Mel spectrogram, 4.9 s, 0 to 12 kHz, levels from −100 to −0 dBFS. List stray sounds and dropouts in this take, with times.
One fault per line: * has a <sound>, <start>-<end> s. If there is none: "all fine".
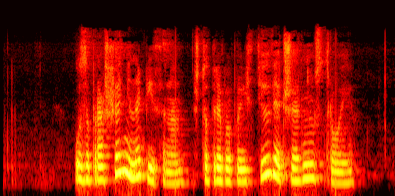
all fine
